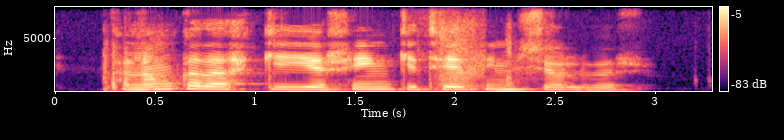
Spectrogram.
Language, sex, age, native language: Icelandic, female, 13, Spanish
